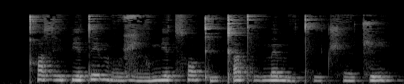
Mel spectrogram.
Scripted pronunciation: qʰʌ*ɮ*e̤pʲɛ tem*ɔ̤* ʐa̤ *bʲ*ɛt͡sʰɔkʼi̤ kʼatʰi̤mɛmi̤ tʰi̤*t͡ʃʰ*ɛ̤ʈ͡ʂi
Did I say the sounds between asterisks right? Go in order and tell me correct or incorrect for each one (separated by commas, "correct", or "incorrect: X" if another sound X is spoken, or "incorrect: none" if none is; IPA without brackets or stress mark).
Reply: incorrect: z, correct, incorrect: mʲ, correct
